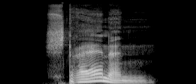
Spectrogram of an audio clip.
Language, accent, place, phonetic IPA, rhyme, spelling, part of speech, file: German, Germany, Berlin, [ˈʃtʁɛːnən], -ɛːnən, Strähnen, noun, De-Strähnen.ogg
- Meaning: plural of Strähne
